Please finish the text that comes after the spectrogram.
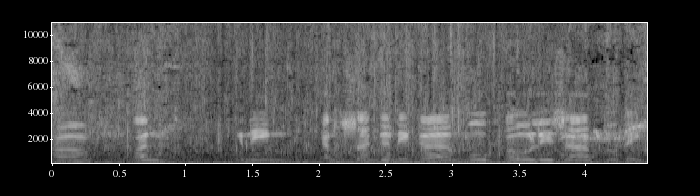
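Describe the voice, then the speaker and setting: A man's voice: medium pitch, normal speed, very noisy, lightly acted. A Filipino man with a Bisaya accent playing a friendly, casual provincial man in a radio drama.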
